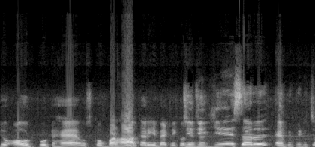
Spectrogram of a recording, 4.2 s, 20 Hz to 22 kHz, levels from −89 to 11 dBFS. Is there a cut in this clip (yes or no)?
no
